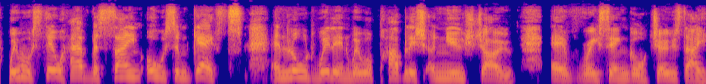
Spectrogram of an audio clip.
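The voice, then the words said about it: Cockney accent. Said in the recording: “my Cockney accent”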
